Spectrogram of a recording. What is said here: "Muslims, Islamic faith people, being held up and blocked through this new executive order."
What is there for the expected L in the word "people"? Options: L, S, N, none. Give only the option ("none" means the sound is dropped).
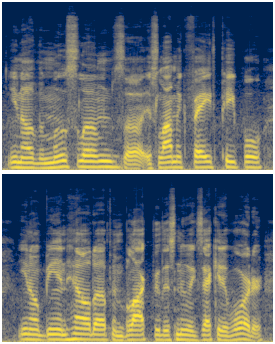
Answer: N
